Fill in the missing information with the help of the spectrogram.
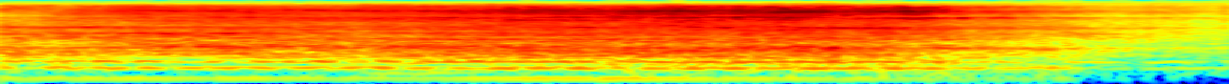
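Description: A small moped engine drones steadily with a buzzing, harmonic whine, fairly loud, holding for several seconds before easing off slightly at the end. No voices are heard.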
